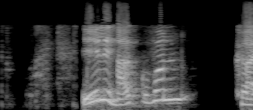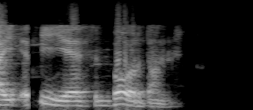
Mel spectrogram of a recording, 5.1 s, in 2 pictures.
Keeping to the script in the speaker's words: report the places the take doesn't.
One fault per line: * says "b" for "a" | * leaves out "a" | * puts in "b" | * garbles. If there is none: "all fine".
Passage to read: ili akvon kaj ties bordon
all fine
